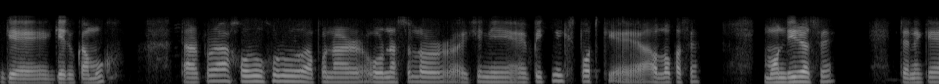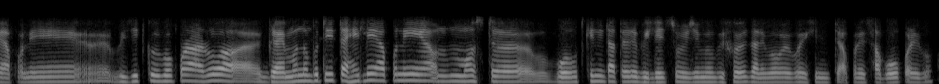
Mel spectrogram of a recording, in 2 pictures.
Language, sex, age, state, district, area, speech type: Assamese, male, 30-45, Assam, Lakhimpur, urban, conversation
